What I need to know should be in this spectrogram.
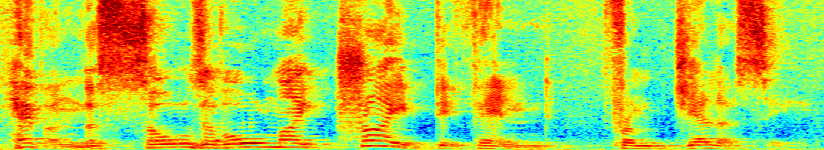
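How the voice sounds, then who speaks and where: An actor playing a scheming, falsely humble soldier in a live Shakespeare reading, speaking deliberately with theatrical projection and dramatic pauses. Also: male voice, on the high side, very animated. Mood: insinuating. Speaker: stage actor. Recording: noisy, hissy 1980s live theatre recording.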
